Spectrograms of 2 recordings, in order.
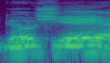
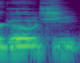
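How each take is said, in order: First: Gauthier said fully as "go-chee-ay", French style; corrected name. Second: Gauthier said as "Goat", cut short; stumbling over Gauthier, saying just "Goat"; first try at the name. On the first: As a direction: fix it: Gauthier, ending in "chee-ay". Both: Shown as a demonstration.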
